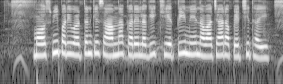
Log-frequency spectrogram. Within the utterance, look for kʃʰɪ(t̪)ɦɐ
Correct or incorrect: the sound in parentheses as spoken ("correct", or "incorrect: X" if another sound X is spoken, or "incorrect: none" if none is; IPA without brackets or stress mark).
correct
